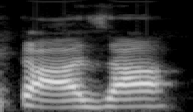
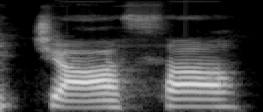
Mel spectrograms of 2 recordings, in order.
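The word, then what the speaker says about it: casa: ध्यान दें। यहां शी के बाद आया है। इसे हम पढ़ेंगे काजा ना के चासा।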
